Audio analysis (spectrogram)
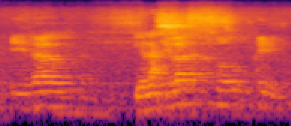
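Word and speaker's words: السوق: Ilas sauqi. Bukan. Kalau sauqi itu kerinduan. Ilas sauqi. Ya. Pergi ke kerinduanku sauqi.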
